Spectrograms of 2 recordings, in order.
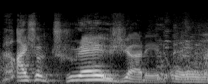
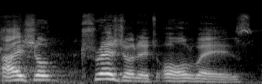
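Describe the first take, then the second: First: Hammed-up stress on the word treasure. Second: Louder, treasure swelled with mock emotion; hammed-up feeling. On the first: Shown as a demonstration. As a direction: lean hard on treasure, slow and grand. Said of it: "the emphasis on treasure". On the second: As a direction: overplay it like a ham actor. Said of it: "More feeling".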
